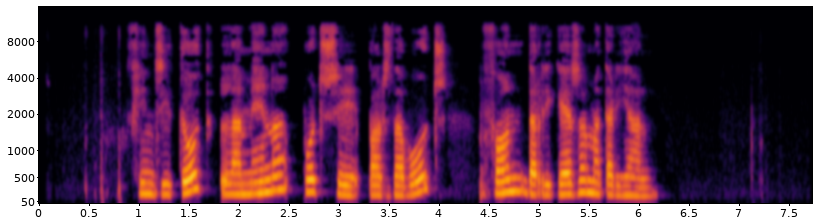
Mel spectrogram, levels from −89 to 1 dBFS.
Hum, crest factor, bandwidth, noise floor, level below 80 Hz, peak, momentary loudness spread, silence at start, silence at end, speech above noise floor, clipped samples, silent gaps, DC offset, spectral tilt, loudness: none; 20 dB; 11.5 kHz; -74 dBFS; -72 dBFS; -4 dBFS; 9 LU; 0.9 s; 1.55 s; 53 dB; under 0.1%; none; under 0.1%; -5 dB/octave; -21 LUFS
